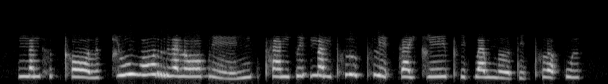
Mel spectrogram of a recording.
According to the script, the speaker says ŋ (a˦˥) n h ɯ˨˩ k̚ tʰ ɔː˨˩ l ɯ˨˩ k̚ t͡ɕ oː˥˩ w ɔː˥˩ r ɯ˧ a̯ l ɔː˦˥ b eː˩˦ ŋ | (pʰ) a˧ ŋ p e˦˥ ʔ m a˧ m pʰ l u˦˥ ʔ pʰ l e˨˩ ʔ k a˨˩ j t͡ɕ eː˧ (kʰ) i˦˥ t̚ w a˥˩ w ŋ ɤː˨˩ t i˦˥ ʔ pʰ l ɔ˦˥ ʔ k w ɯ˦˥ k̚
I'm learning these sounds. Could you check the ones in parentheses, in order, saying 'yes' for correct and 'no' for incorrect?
yes, yes, no

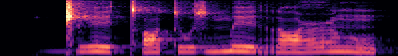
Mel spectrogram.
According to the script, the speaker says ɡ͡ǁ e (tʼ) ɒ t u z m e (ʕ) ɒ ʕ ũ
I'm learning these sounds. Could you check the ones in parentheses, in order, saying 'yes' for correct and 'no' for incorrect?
yes, no

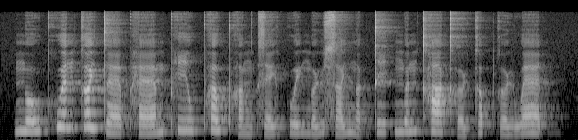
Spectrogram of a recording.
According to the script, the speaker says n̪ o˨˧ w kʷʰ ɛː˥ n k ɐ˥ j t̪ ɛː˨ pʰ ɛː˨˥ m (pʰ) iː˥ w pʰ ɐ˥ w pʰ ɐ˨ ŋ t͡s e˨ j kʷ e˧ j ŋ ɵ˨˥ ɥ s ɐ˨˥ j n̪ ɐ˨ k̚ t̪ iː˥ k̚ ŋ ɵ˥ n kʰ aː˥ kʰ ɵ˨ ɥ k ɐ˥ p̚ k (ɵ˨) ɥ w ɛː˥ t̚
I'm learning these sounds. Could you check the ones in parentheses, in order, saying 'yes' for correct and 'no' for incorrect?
yes, no

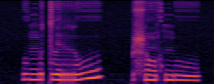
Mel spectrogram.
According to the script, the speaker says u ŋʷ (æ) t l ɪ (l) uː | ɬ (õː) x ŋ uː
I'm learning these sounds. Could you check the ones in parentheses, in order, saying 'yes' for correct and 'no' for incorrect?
no, no, yes

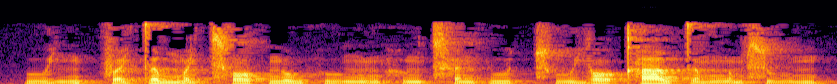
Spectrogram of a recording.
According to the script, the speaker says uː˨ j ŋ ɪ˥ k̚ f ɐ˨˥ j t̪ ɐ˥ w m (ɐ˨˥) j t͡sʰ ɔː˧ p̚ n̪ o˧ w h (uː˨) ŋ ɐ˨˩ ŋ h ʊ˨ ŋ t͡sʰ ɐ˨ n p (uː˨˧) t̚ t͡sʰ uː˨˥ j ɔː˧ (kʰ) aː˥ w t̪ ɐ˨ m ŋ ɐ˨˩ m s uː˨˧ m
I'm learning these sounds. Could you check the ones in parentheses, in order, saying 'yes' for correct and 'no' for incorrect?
no, yes, no, yes

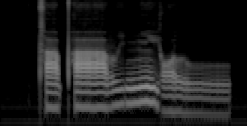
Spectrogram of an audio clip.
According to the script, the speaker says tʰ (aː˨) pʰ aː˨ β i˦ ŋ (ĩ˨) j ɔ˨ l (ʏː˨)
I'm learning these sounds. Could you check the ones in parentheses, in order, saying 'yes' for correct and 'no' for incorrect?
no, no, no

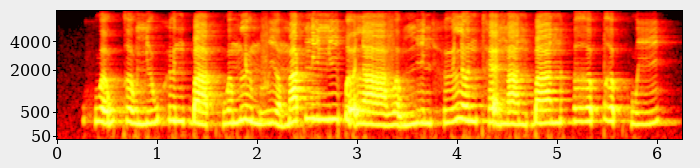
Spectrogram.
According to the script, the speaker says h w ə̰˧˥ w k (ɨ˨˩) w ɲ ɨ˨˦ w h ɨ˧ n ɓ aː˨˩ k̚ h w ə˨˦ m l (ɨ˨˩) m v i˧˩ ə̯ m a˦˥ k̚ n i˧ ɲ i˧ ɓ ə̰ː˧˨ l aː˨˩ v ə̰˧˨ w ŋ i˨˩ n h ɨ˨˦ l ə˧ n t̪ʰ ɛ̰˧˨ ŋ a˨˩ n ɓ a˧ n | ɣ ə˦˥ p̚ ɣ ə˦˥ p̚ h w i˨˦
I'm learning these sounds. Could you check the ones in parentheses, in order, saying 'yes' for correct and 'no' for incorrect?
no, yes

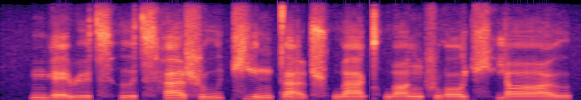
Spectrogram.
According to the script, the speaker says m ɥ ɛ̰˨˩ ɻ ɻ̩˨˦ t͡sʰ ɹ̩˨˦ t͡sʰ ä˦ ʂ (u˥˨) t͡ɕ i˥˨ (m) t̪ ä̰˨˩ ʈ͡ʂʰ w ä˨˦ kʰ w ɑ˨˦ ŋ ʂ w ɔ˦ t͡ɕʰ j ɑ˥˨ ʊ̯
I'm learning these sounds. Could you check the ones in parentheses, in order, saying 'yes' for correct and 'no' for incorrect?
yes, no

